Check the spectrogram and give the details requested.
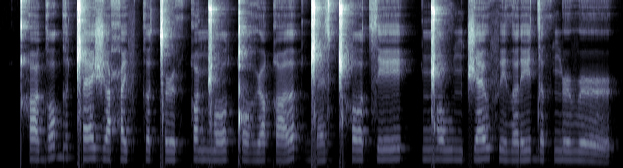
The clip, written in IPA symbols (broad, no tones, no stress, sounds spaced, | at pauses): qʰ ʌ ʊ̯ ɡ ɔ ɡ ʌ ǁ æ ʒ ʌ ħ e f k ʌ ǀ ə˞ θ q u ŋ͡ǁ ɔ ǃ ɔ ɣ ə˞ q ʌ | ɡ͡ǁ æ z ǁʰ ɔ t͡s e | ŋ͡ǁ ɔ β u ŋ t͡ʃ æ ʊ̯ f e ð ʌ ɾ e d ʌ θ ŋ ə˞ β ə˞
